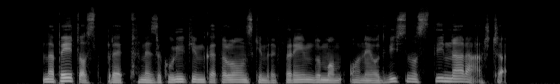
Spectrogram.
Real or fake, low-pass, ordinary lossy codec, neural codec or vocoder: fake; 14.4 kHz; Opus, 32 kbps; codec, 44.1 kHz, 3.4 kbps, Pupu-Codec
